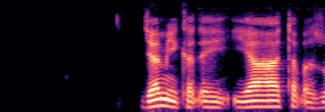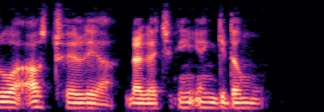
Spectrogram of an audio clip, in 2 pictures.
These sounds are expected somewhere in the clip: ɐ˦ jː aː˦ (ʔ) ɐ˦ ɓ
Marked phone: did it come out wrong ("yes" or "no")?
yes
